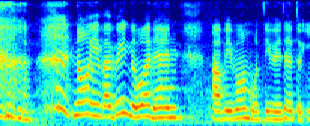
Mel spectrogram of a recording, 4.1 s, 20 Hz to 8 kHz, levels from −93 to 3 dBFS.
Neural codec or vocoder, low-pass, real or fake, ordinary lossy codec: codec, 16 kHz, 4 kbps, FunCodec, trained on LibriTTS, 50 frames a second; none; fake; none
